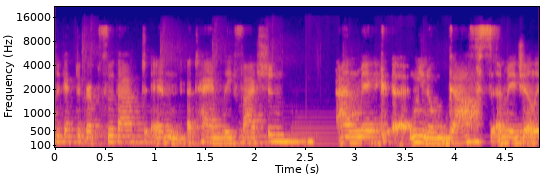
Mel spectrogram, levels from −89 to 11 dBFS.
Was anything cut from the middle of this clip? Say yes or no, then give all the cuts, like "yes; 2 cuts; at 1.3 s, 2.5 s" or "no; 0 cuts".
no; 0 cuts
